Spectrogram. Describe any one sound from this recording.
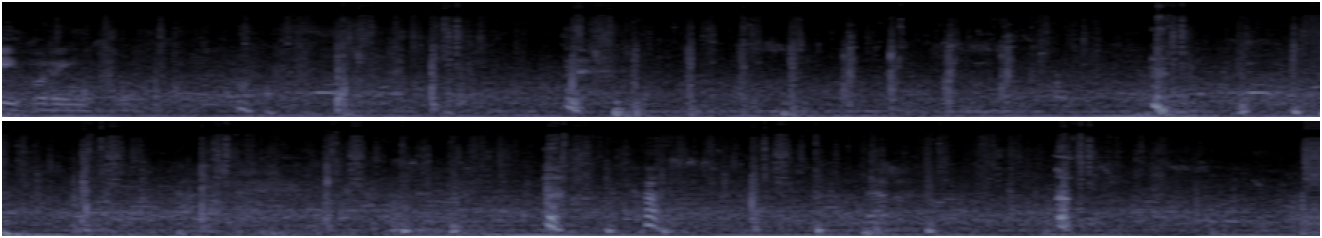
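Footsteps thud and scrape quickly on rooftops and wooden planks.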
